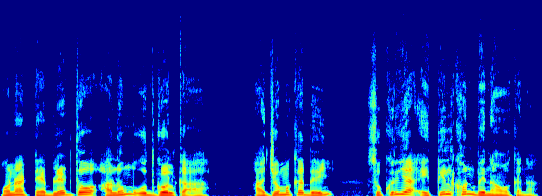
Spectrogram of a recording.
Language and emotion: Santali, disgusted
